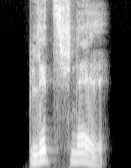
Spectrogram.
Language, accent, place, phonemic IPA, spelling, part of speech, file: German, Germany, Berlin, /blɪt͡sˈʃnɛl/, blitzschnell, adjective, De-blitzschnell.ogg
- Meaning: superfast, quick as a flash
